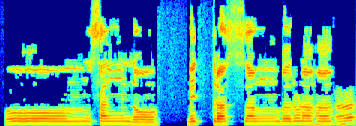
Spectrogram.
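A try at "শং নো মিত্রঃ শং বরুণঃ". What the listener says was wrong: আপনি সং বলছেন, সং নয়, সন। অনুসারটাকে নকার বলবেন। শান্নো, এরকম।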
